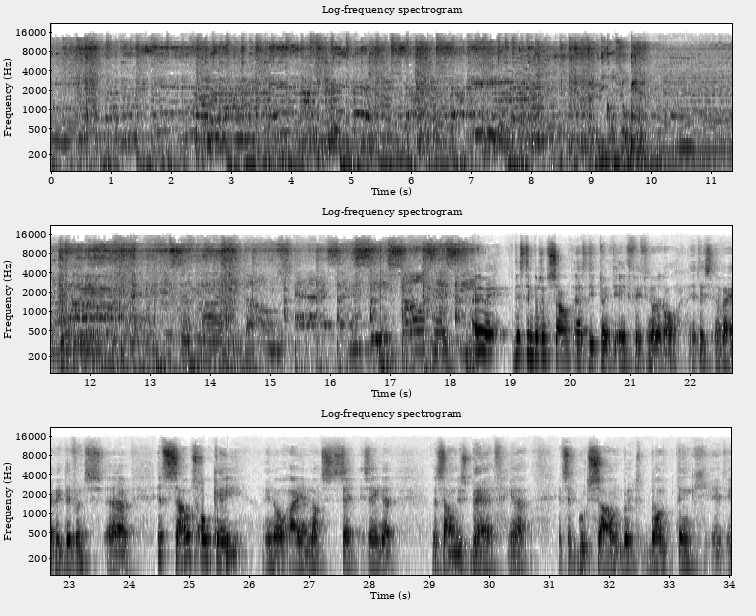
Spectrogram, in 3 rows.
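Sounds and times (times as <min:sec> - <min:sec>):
pop music with singing: 0:00.0 - 0:18.8.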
